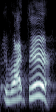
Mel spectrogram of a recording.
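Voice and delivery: loud laughing recall. Real, not acted. Pastor laughing about a seasick friend, loud laughter. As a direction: laugh through it, disgusted.

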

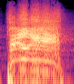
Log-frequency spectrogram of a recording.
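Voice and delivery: loud, high "Hiya!" yell; karate battle cry. Acted. Preacher yelling a karate cry at trouble. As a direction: shout it like a martial arts strike.

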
